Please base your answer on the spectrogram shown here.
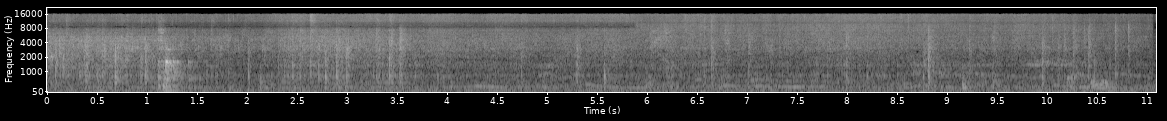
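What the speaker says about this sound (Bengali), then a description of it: "এখন এই যে কড়াইতে তেল দিয়ে দিচ্ছি, এখন পেঁয়াজ কাঁচামরিচ দিয়ে দিব" Onion and green chillies frying in oil in a wok, a steady close sizzle and hiss with faint stirring clatter running continuously without talk.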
